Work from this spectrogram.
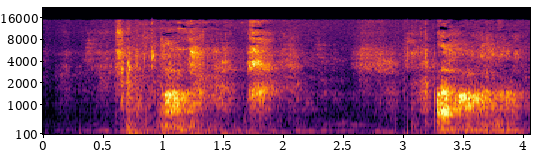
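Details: French Bulldog acting wild and playful, making a few rough, throaty grunting growls in short bursts, with a quiet gap between the noisy outbursts.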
